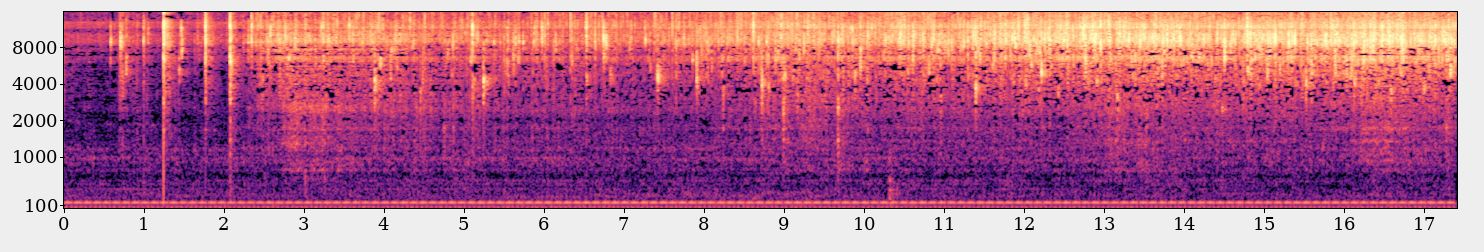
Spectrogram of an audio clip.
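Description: Chicken shami kababs sizzling in hot oil in a frying pan, with scattered crackles and pops, the sizzle getting louder and fuller as more patties are laid in. A steady low hum sits underneath.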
